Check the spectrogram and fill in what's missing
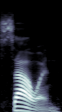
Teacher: the MH in the middle of a word indicates a pause or a break between syllables and takes on the W sound in Irish Gaelic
